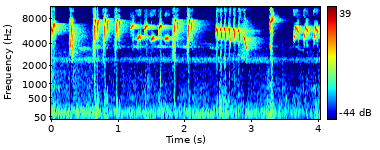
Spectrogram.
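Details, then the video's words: Olive-backed sunbird song used as training material for songbirds, dense and harsh: rapid high trills of short repeated notes in bursts, some falling at the end, separated by brief pauses; a faint steady hum underneath. "MASTERAN KONIN tembakan rapat dan kasar UNTUK ISIAN"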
